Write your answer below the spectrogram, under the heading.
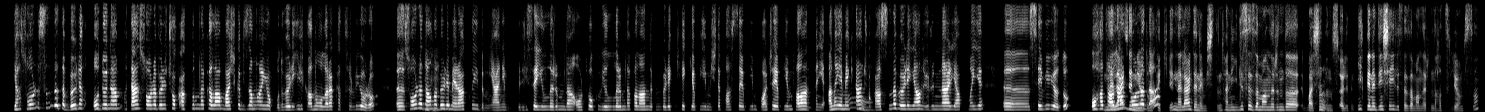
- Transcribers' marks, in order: other background noise
- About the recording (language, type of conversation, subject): Turkish, podcast, Kendi yemeklerini yapmayı nasıl öğrendin ve en sevdiğin tarif hangisi?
